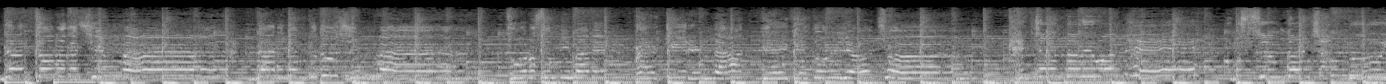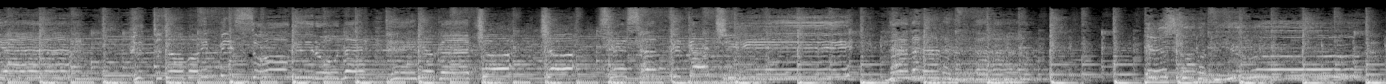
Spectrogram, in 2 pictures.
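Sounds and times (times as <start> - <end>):
chorus singing: 0.3 - 27.7.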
